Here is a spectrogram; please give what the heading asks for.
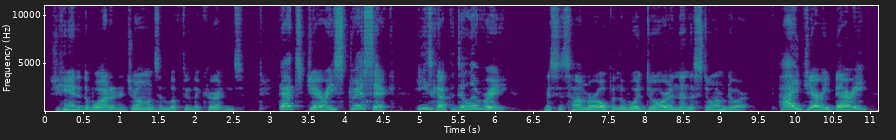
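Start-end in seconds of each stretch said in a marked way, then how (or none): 3.1-6.2 whiny character voice, pitched up; whiny hostess. Acted. 9.8-11.0 high, loud whiny hello; whiny woman's voice, pitched up; whiny hostess greeting. Acted.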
